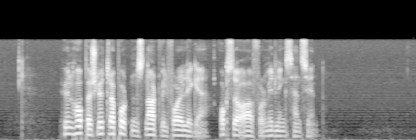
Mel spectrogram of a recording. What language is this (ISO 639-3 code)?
nor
